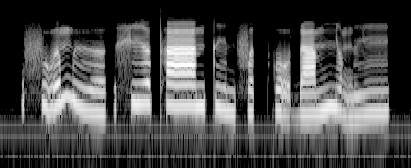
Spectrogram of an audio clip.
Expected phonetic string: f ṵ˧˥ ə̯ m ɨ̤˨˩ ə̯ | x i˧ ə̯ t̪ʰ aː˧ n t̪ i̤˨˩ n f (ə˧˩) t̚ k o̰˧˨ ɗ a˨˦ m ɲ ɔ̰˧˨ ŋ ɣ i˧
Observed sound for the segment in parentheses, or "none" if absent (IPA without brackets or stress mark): ə˨˩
